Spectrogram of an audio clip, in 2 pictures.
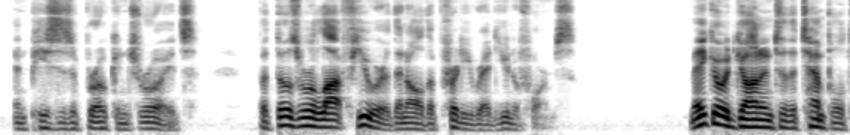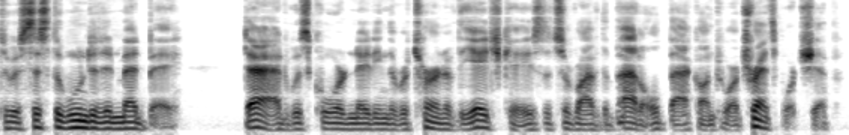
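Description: A man's voice: fairly low pitch, fairly bright tone, no room sound, clean studio sound. A man playing a cocky, battle-weary young gunslinger, narrating and talking in a wry, casual, slangy way in an audio drama. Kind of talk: first-person audio drama narration and dialogue.

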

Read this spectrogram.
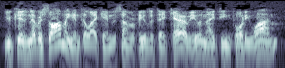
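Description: A muffled 1950s radio recording of a pompous American uncle in middle age. His voice swings widely in pitch and has a husky edge, full of theatrical bluster. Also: big pitch swings, quick pace, faint music behind. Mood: boastful bluster. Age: middle-aged. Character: pompous, blustering middle-aged uncle, fond but easily flustered. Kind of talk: 1950s radio comedy acting.

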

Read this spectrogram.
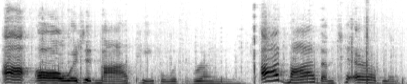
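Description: High-pitched, coquettish Southern belle. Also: female voice, expressive, pushed and bright. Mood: gushing, flirty. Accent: American South. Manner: gushing, coy, drawn-out pleading. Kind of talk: 1940s radio comedy acting. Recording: dull, noisy 1940s radio recording.

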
